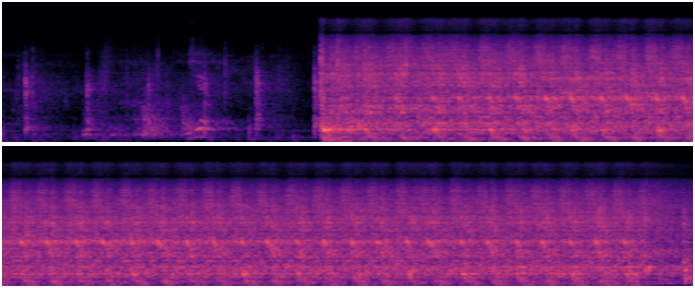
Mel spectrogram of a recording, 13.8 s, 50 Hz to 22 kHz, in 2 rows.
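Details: Wood-Mizer LT70 sawmill diesel after sitting for years, with fuel pump primed by key-on: steady rhythmic cranking about four turns a second that never fires. Fuel starvation suspected.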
